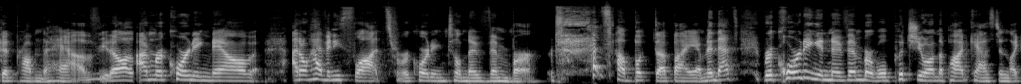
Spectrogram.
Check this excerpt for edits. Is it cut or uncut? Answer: cut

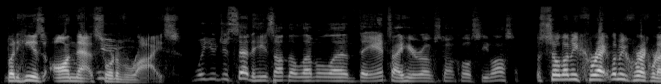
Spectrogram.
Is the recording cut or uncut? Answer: cut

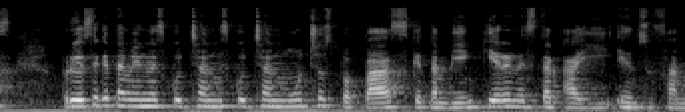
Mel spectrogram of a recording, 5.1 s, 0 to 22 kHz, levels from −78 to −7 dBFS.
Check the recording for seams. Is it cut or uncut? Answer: cut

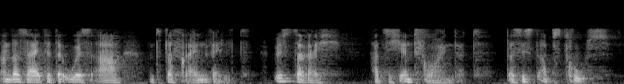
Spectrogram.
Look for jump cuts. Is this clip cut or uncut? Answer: cut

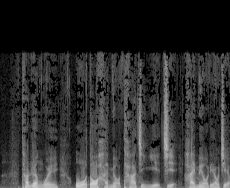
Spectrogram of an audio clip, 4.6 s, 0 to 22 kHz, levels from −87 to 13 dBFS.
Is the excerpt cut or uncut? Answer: cut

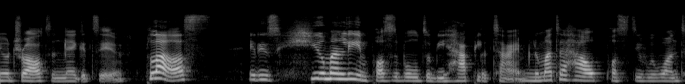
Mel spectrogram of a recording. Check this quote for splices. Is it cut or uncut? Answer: cut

